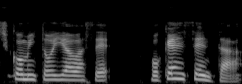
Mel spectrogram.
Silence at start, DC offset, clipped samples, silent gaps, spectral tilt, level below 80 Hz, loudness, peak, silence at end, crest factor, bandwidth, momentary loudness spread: 0 s; under 0.1%; under 0.1%; none; -4 dB/octave; -70 dBFS; -26 LUFS; -6 dBFS; 0 s; 20 dB; 15.5 kHz; 9 LU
